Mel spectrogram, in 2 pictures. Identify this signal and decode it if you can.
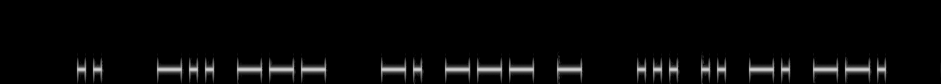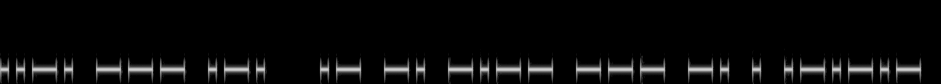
Morse code, heard as a keyed tone, about 15 wpm, 700 Hz. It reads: I DO NOT SING FOR ANYONE.
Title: Sentences from Top 1000 Words - Review Part 2 - 15wpm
